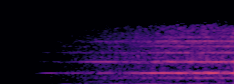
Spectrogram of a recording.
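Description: Background music fading in from silence: a sustained droning chord with steady held notes, swelling gradually in loudness.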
